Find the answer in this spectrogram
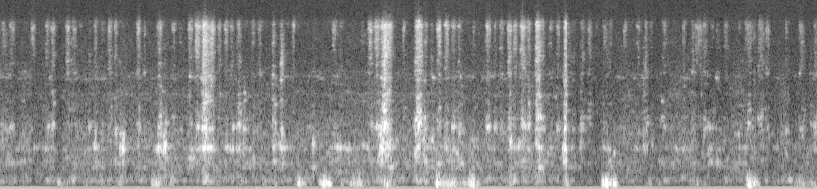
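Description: Faint, irregular clicks and scratchy crackles of a Zoom call's audio breaking up: the remote speaker's internet connection is failing, so her voice does not come through.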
